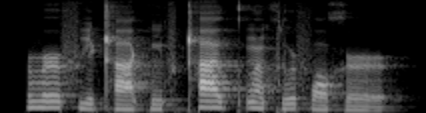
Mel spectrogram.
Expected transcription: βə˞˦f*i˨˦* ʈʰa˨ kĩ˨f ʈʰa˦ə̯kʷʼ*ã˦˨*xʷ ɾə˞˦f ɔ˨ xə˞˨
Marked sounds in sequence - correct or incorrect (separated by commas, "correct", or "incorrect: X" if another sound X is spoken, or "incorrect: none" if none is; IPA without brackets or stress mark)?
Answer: incorrect: i˨, correct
